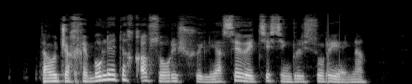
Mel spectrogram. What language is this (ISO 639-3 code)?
kat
